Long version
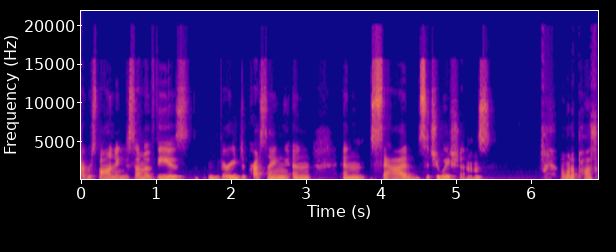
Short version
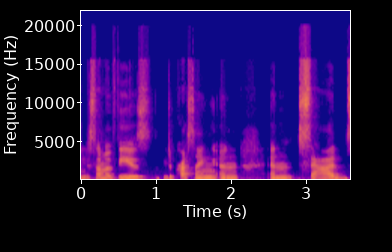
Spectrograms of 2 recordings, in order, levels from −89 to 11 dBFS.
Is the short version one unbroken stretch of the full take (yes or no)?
no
